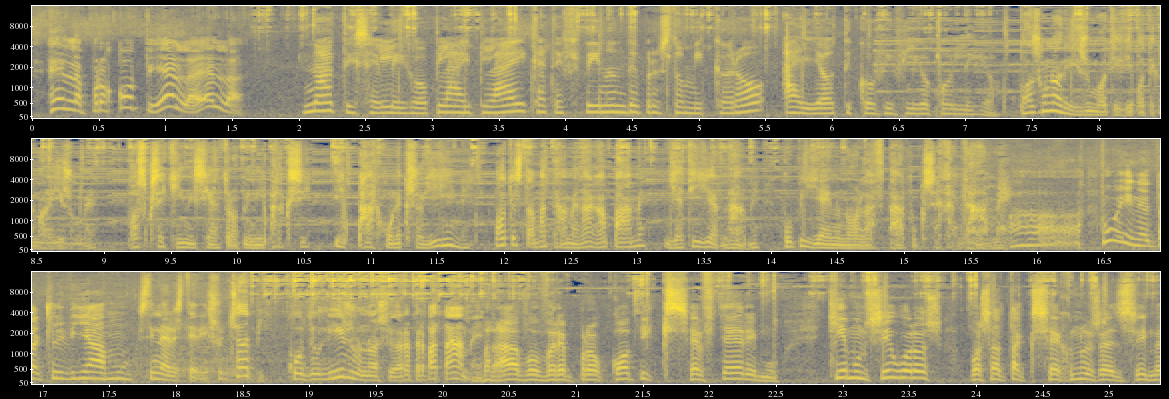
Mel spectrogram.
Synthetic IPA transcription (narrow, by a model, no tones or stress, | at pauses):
e̞lɐpɾo̞kopielɐe̞lɐ̰ | nɐt̪ise̞liɣo̞plɐiplɐikɐt̪e̞fθino̞nd̪e̞pɾo̞st̪o̞mikɾo̞ɐʎo̞t̪iko̞vivlio̞po̞lio̞̰po̞zɣno̞ɾizumeo̞t̪iðipo̞t̪e̞ɣno̞̰ɾizume̞ | po̞skse̞ciniseiɐnθɾo̞piniipɐɾksiːpɐɾxune̞kso̞ʝinipo̞t̪est̪ɐmɐt̪ɐme̞nɐɣɐpɐme̞ʝɐt̪iʝeɾnɐme̞pupiʝe̞nuno̞lɐːft̪ɐpukse̞xnɐme̞ɐpuinet̪ɐkliðʝɐmust̪inɐɾist̪e̞ɾisut͡sɐpikuðulizuno̞sio̞ɾɐpeɾpɐt̪ɐme̞bɾɐvo̞vɾepɾo̞ko̞pikse̞ft̪e̞ɾimu | cimunsiɣuɾo̞s | po̞sθɐt̪ɐkse̞xnus̬ɐnsime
